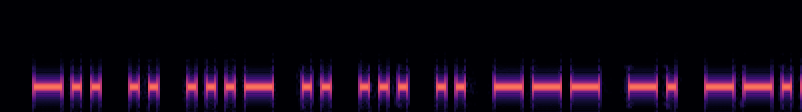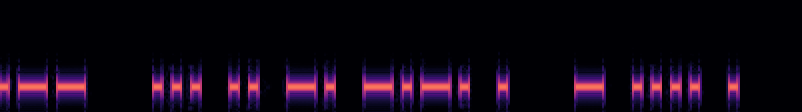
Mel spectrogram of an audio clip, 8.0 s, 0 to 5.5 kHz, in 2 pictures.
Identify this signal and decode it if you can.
Morse code, heard as a keyed tone, about 25 wpm, 600 Hz. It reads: DIVISION, SINCE THE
